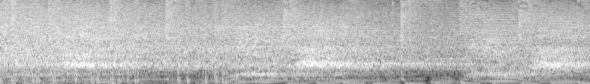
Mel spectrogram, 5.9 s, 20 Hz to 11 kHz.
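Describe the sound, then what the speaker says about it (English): A wrestling arena crowd in WWE 2K23, rising and falling in waves of rhythmic chanting and cheering, loud and sustained at a distance. "How much money you want to bet the crowd chanting that about Booker T?"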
